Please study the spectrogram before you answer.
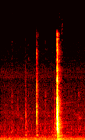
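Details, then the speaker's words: ASTAR DVD player with no disc inserted; faint tick then sharper click as the laser sled hunts and disc motor tries to spin; owner suspects a limit switch not being made. "see it tries to spin the disk there's no disk in here and it moves the laser sled"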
